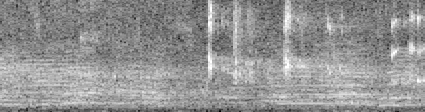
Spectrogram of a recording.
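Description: Basketball dribbled on a hardwood court in a large hall, a few sharp bounces near the middle, with faint players' voices and court noise around it.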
